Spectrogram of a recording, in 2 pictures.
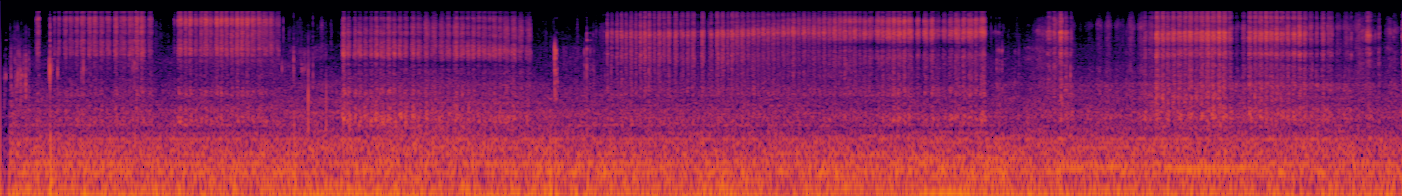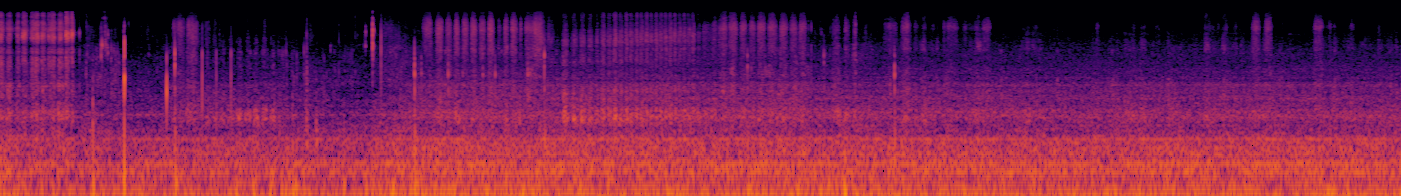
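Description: Graphite pencil scratching across sketch paper in runs of shading and outline strokes, the hiss coming and going as the strokes start and stop, over a steady low rumble.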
